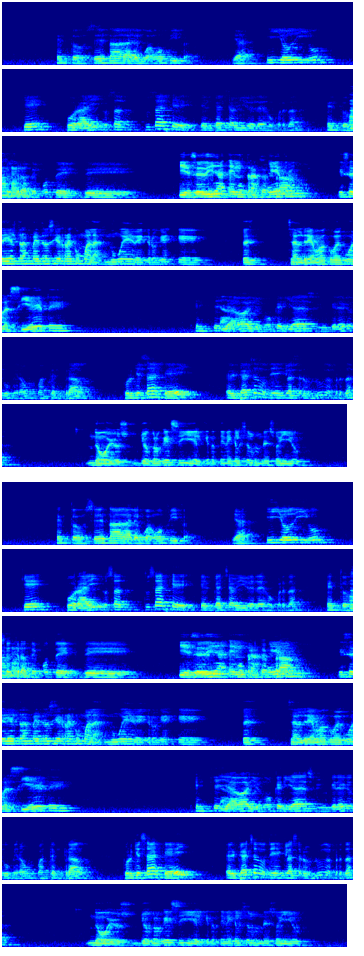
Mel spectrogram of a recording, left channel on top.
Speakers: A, on the right (about 80°); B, on the left (about 30°).
A: Entonces, nada, dale, jugamos FIFA. Ya. Y yo digo... que por ahí, o sea, tú sabes que, que el cacha vive lejos, ¿verdad? Entonces
B: Ajá.
A: tratemos de, de,
B: Y
A: de
B: ese día el
A: comer
B: Transmetro,
A: temprano.
B: ese día el Transmetro cierra como a las 9 creo que es que. Entonces saldríamos a comer como a las siete
A: Es que
B: Ya.
A: ya va, yo no quería eso, yo quería que comiéramos más temprano. Porque sabes que, hey, el cacha no tiene clase los lunes, ¿verdad?
B: No, yo, yo creo que sí, el que no tiene clase los lunes soy yo.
